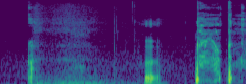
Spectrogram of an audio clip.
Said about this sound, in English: Well, the retro hill's kind of diminished, too. Although I did have a little cough on it. But. Oh, yeah. I did hear the cough, yes. That was on the second one, because the first one I didn't really get much.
